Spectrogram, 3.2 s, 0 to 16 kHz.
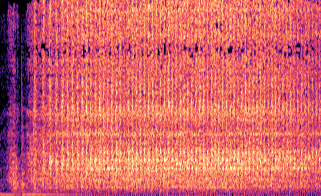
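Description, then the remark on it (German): A vintage Ford Model T engine, from the first car built on an assembly line and launched in the USA in 1908, runs steadily, its rapid rhythmic chugging and knocking loud and continuous throughout, with no voices present. “Da bringt Henry Ford nämlich sein T-Modell heraus. Und das klingt so.”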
